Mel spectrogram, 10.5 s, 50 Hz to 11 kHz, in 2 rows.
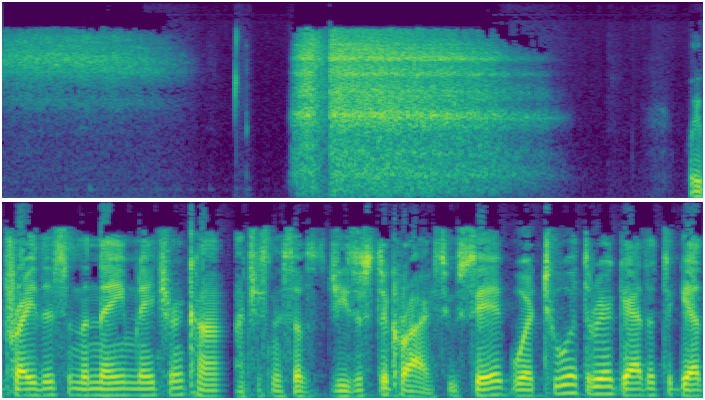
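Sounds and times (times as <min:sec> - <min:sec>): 
long airy deep human breaths: 0:00.0 - 0:01.6, 0:02.2 - 0:05.2
speech: 0:05.2 - 0:10.5.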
